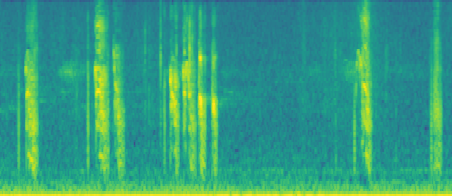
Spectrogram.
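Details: Black stork: a run of short, harsh, wheezy broadband bursts in irregular clusters, some doubled, with quiet gaps between and a steady low background hum.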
